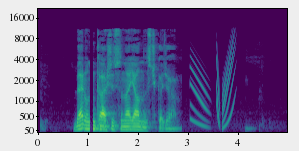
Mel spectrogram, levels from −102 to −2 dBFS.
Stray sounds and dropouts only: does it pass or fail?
fail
